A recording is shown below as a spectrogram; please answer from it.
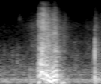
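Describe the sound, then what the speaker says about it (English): A drysuit zipper is pulled along in one quick, raspy stroke lasting under half a second, close and clear, followed by a faint knock. "we wanna make sure that it zips well and it closes well"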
